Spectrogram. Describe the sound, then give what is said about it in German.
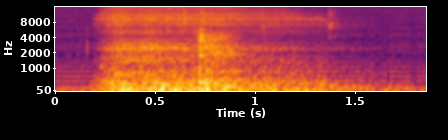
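A deep breath in and out, heard as one steady, soft rush of air lasting under two seconds without a break, quiet and with no talking. “Also alle mal tief einatmen und ausatmen.”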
